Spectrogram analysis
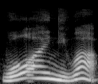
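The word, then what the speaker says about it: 我爱你: 이게 중국어로 사랑해를 뜻하는 워아이니와 발음이 비슷해요.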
